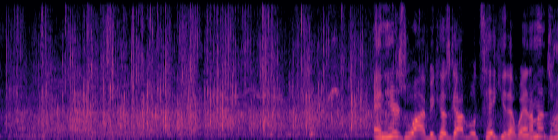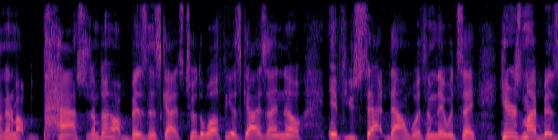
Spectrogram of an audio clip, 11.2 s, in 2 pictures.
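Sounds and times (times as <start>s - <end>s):
crowd golf clapping: 0.0s - 4.4s
speech: 3.8s - 11.1s.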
